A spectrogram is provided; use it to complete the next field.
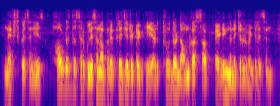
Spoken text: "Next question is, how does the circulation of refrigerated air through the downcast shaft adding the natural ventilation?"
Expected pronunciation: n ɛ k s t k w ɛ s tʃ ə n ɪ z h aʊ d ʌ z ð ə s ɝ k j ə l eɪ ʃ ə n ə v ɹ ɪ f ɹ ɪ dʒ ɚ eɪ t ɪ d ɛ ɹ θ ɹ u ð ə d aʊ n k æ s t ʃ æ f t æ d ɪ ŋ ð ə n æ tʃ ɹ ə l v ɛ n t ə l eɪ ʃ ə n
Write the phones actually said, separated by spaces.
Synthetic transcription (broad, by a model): n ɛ k s t k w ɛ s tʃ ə n ɪ z h aʊ d ʌ z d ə s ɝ k j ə l eɪ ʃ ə n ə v ɹ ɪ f ɹ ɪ dʒ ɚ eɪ t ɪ d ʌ ɹ t ɹ u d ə d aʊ n k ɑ s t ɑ p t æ d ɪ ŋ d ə n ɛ tʃ ɹ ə l v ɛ n t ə l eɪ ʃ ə n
